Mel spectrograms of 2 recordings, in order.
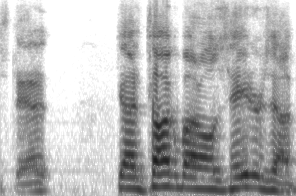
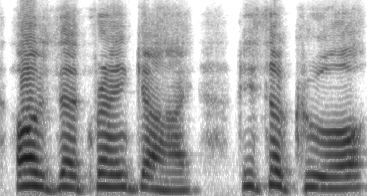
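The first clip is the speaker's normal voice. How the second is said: higher, louder, slow gushing admirer; starstruck fan voice; 4 semitones higher, 6 dB louder, slower than usual. Retold or imitated. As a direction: gush like an awestruck student. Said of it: "and everybody gets like".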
